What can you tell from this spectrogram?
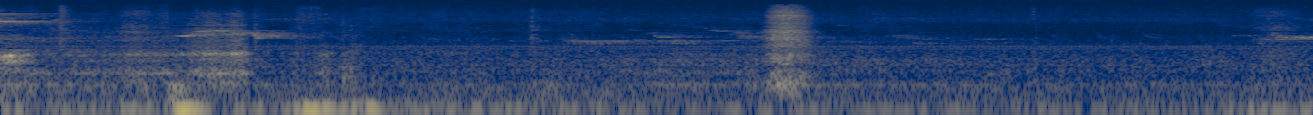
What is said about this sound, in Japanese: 鳥の声が、あ、そうですね。あの、はい。ちょっと、一応、大牛という名前でやってまして、なんか牧場、朝の牧場をイメージした空間にしたいなと思っております。ので、そんな音を流しております。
